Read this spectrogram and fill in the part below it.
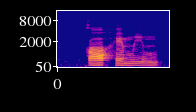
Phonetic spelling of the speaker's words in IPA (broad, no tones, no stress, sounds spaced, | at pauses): k ɒ h e m i m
